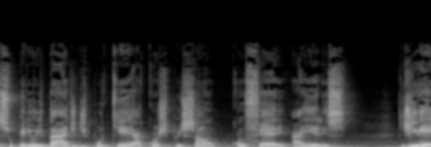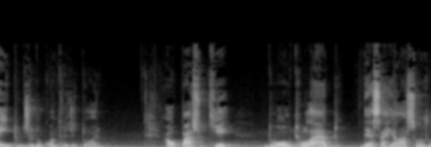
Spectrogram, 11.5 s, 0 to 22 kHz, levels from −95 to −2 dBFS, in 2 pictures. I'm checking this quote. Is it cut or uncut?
cut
